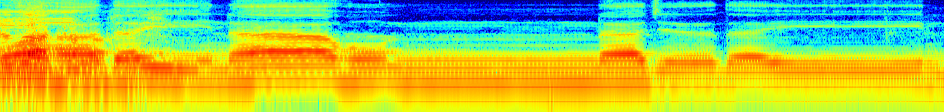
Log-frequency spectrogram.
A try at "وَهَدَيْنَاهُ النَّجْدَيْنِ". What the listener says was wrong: جلدی نہ کریں. جی غنہ پورا کریں.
